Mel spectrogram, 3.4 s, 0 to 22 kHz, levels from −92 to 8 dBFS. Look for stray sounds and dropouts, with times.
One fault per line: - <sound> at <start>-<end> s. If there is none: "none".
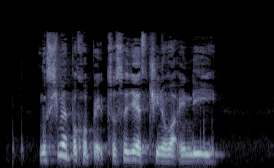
none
